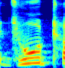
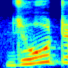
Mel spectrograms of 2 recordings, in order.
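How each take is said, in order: First: झूठ ending in a puffed retroflex th; correct aspiration. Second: झूठ ending in a plain t, "jhoot"; wrong, no aspiration. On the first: Teacher giving students the right form, aspirated. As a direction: release झूठ with a strong breath. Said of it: "होता है". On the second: Teacher showing students the mistake, aspiration dropped. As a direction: drop the puff ending झूठ. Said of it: "नहीं होता है". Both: Shown as a demonstration.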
